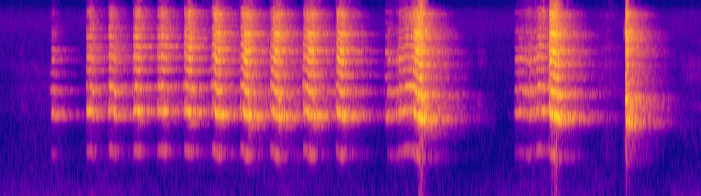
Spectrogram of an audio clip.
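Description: A handmade turkey call is played, giving a rapid run of about a dozen yelps followed by a few louder, sharper cutts and clucks, close and clear with no talking.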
